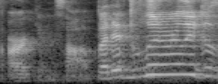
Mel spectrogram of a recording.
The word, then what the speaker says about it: Arkansas: how you properly pronounce Arkansas. But it literally does not make sense, okay? It should be pronounced Arkansas, because we have a state called Kansas, and it's pronounced Kansas.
